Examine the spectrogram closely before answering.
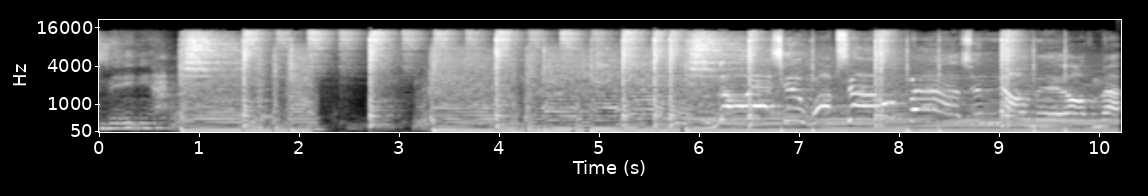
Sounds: music

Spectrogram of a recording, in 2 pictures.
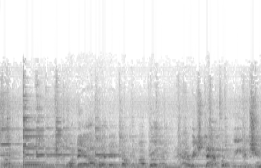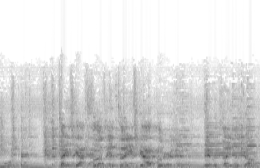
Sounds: speech, music

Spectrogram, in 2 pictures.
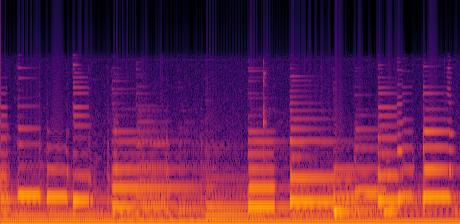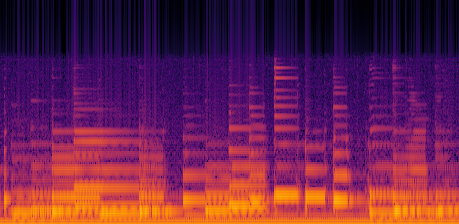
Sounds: strum, musical instrument, plucked string instrument, electric guitar, music, guitar

